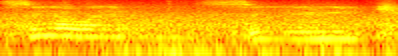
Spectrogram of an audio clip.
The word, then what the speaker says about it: conch: And that's spelled C-O-N-C-H, but it's pronounced conch.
